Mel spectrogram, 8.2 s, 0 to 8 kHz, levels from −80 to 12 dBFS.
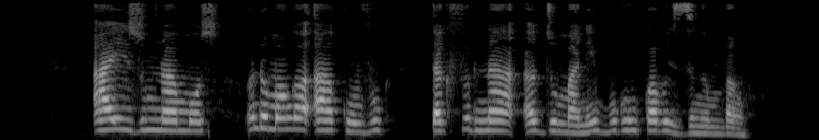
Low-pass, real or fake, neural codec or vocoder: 7.2 kHz; real; none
